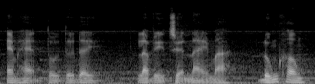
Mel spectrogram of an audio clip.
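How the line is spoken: Whisper. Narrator (Vietnamese): thì thầm

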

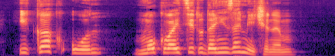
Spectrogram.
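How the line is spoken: Sharp question. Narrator (Russian): спросила Кейтилин резким тоном

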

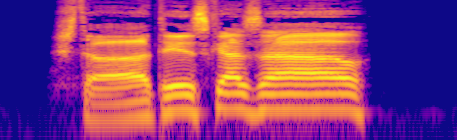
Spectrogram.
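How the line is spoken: Growl. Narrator (Russian): прорычал Болдырь

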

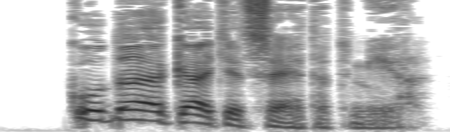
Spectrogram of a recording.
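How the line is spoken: Tragic sigh. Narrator (Russian): трагично вздохнул Стефан

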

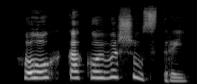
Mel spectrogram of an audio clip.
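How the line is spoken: Laughing. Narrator (Russian): рассмеялась

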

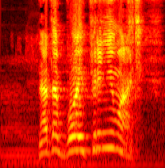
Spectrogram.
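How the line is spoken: Shout from behind. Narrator (Russian): крикнул шутер сзади

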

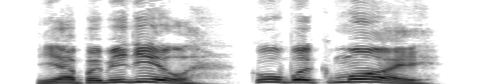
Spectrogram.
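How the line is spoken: Shout with cheerful laugh. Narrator (Russian): прокричал он и весело рассмеялся

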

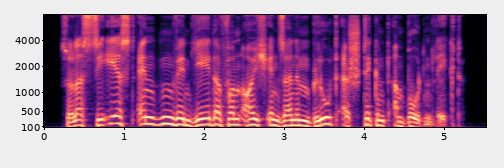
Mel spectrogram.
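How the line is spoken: Loud declaration. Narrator (German): erklärte Churchill laut Dalton

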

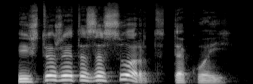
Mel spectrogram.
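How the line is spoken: Insinuating question. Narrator (Russian): вкрадчиво спросил Феликс

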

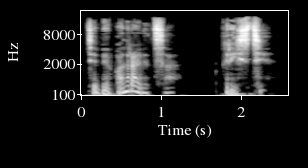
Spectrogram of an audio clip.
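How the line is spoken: Whisper. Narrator (Russian): шепнул

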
